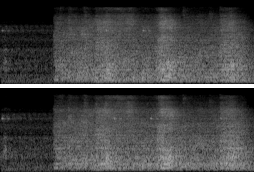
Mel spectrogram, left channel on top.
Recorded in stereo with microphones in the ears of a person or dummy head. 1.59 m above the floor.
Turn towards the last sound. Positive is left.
turn(degrees=20)  # may be behind; listen again after turning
